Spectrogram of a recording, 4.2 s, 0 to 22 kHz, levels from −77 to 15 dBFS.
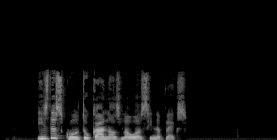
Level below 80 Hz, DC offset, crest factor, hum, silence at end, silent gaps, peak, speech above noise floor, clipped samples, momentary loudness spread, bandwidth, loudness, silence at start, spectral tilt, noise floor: -76 dBFS; under 0.1%; 18 dB; none; 1.4 s; none; -2 dBFS; 51 dB; under 0.1%; 14 LU; 11.5 kHz; -19 LUFS; 0.55 s; -4.5 dB/octave; -69 dBFS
